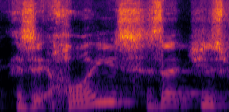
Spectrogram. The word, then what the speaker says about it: Hoyes: never asked you your last name is it hoys is that just pronounce it that way exactly right Hoy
